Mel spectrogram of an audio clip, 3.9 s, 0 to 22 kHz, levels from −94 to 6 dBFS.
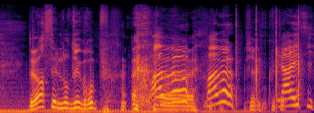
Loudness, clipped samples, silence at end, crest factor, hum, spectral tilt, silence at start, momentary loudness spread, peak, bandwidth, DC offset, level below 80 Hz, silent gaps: -15 LUFS; under 0.1%; 0 s; 14 dB; none; -6 dB/octave; 0 s; 10 LU; -2 dBFS; 17.5 kHz; under 0.1%; -30 dBFS; none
